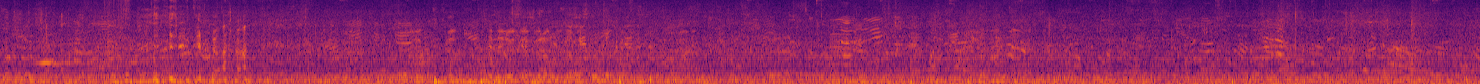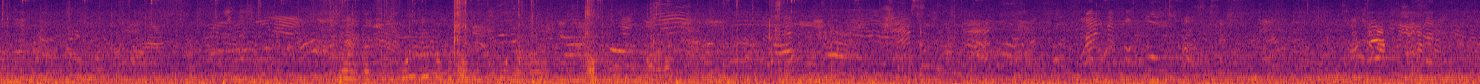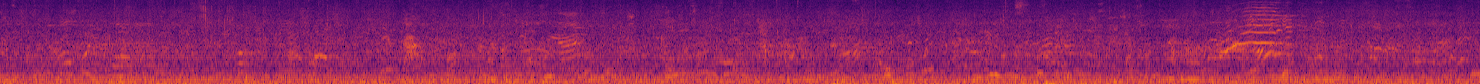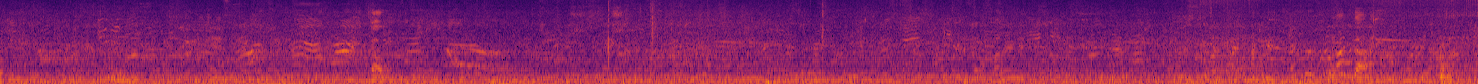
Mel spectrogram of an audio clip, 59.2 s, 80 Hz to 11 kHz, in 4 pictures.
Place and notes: Strzeszyn, Strzeszynskie lake - lawn near pier
plenty of people resting on a lawn at the lake shore, swimming, playing badminton, riding bikes. mellow atmosphere on a sunny Sunday afternoon. (sony d50)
